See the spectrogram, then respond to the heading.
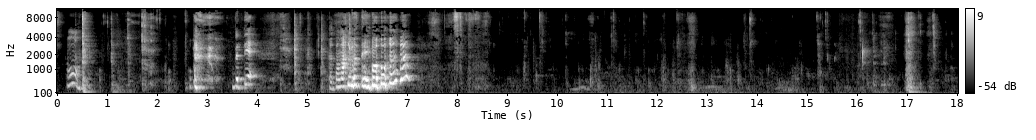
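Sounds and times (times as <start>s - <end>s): slurping and chewing noodles: 7.3s - 18.0s.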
